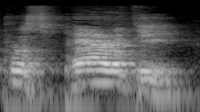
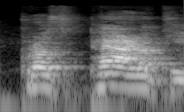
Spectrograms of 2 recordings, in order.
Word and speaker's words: prosperity: 이건 prosperity. 여기에 강세가 있습니다. prosperity 이렇게.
